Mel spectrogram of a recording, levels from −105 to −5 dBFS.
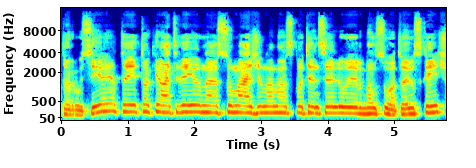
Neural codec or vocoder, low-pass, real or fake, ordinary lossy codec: autoencoder, 48 kHz, 128 numbers a frame, DAC-VAE, trained on Japanese speech; 14.4 kHz; fake; MP3, 64 kbps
